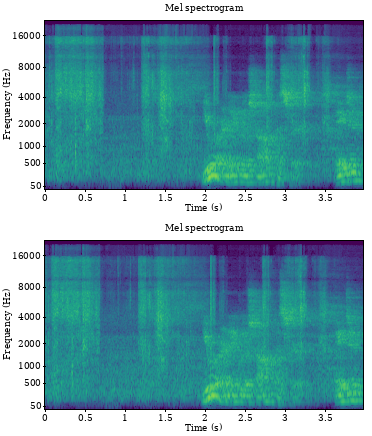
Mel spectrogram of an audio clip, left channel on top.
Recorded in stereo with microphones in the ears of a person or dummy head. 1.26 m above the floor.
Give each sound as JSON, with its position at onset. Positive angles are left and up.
{"t": 1.9, "sound": "a man speaking", "side_deg": -85, "distance_m": 1.7}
